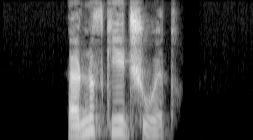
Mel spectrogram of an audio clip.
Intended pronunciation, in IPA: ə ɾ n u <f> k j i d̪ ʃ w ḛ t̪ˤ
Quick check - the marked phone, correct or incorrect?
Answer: correct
